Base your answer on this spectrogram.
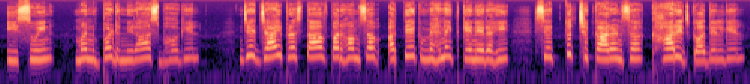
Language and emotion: Maithili, sad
